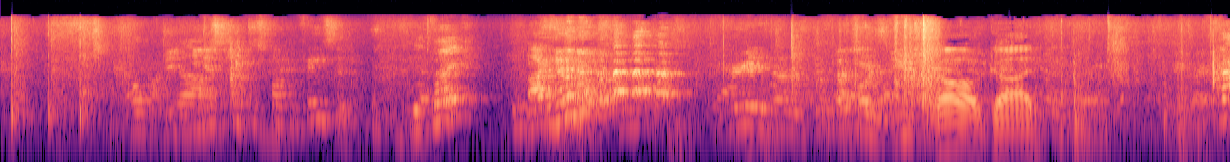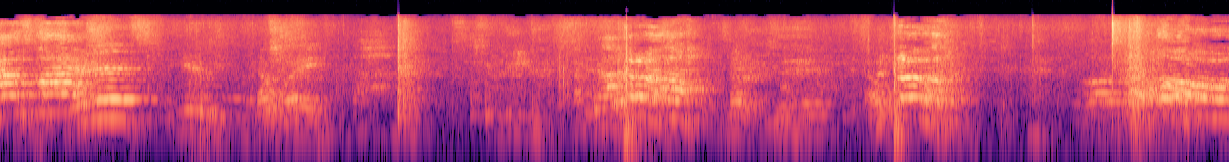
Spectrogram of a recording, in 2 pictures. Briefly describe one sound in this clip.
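Bodies thud and slam onto a floor.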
